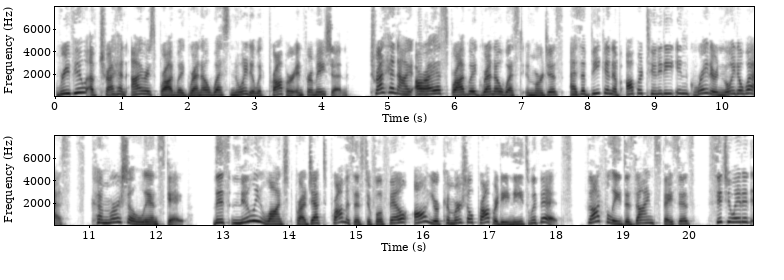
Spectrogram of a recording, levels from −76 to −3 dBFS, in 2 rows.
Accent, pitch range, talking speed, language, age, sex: American, 215-300 Hz, 125 wpm, English, 30-49, female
